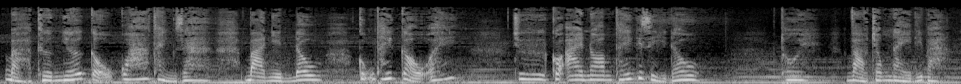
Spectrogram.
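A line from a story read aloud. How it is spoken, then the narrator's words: Gentle old woman's voice. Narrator (Vietnamese): Bà hàng xóm dịu dàng bảo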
